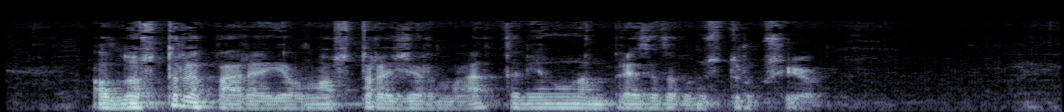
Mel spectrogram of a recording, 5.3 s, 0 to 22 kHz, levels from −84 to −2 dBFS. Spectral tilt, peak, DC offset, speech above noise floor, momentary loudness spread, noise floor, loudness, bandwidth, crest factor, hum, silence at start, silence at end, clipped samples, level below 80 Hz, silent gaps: -5.5 dB/octave; -2 dBFS; under 0.1%; 37 dB; 11 LU; -61 dBFS; -24 LUFS; 11.5 kHz; 24 dB; none; 0.45 s; 0.15 s; under 0.1%; -48 dBFS; none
